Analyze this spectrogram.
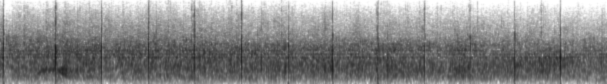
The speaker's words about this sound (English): Can we just at one moment at all campuses, can we just applaud and give honor to our moms right now? Come on.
